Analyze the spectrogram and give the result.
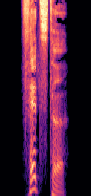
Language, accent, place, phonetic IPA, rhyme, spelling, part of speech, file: German, Germany, Berlin, [ˈfɛt͡stə], -ɛt͡stə, fetzte, verb, De-fetzte.ogg
- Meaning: inflection of fetzen: 1. first/third-person singular preterite 2. first/third-person singular subjunctive II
